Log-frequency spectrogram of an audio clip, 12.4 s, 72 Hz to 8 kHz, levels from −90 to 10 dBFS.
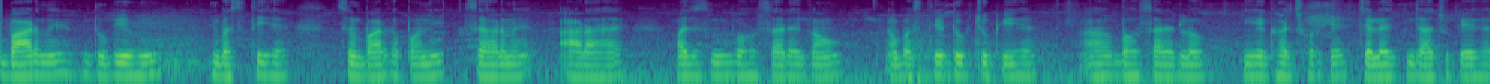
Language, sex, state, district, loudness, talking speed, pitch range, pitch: Hindi, male, Bihar, Muzaffarpur, -23 LUFS, 180 wpm, 110-120 Hz, 115 Hz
